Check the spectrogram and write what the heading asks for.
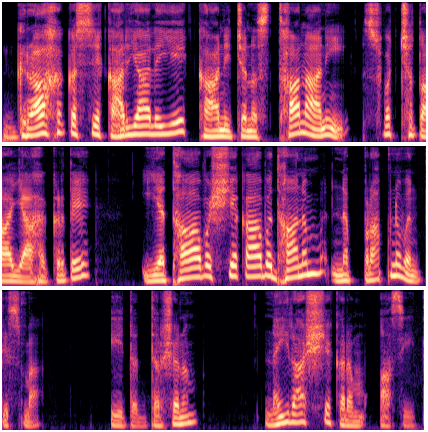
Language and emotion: Sanskrit, sad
